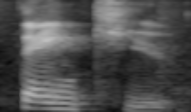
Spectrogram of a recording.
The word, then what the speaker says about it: thank: A ponta da sua língua, ela vai passar entre os seus dentes, os dentes de cima e os de baixo, ó.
